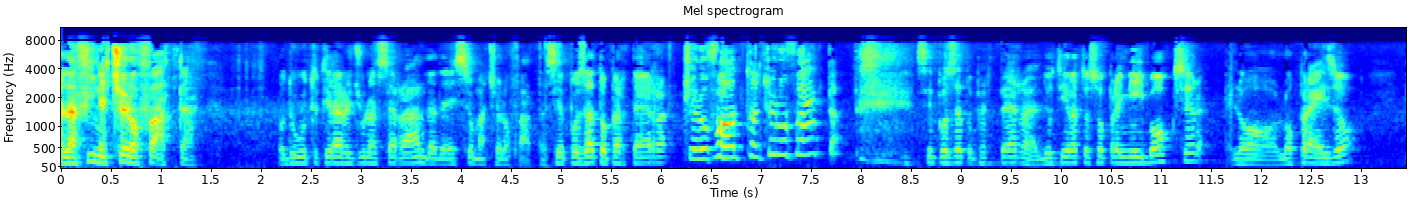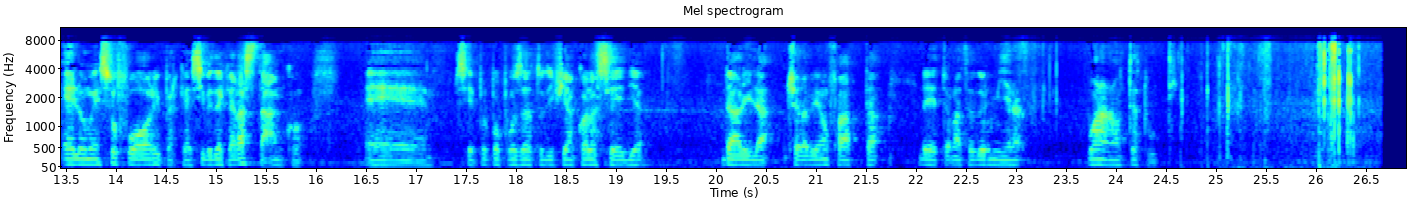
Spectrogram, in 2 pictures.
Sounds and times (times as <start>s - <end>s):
Speech: 0.0s - 1.4s, 2.2s - 7.8s, 8.6s - 15.9s, 16.5s - 19.4s, 20.0s - 24.7s.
